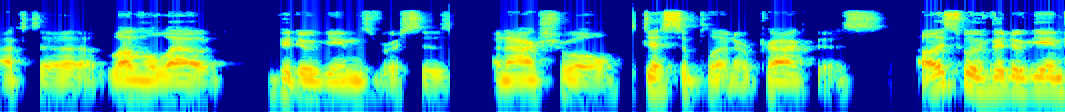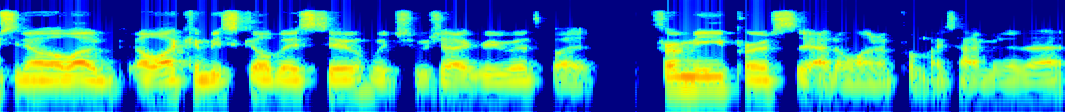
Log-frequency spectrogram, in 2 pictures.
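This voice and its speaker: At a very fast pace, a man talks with fairly low pitch and fairly even intonation. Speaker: podcast guest, gamer and streamer. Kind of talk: casual chat. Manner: monotone; halting, repeats words.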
